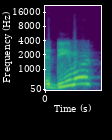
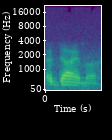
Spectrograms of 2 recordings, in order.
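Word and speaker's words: Idema: Now, that was a tourney won by fellow Canadian Daniel, is it Edema? Yeah. I think he pronounces it Adima.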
